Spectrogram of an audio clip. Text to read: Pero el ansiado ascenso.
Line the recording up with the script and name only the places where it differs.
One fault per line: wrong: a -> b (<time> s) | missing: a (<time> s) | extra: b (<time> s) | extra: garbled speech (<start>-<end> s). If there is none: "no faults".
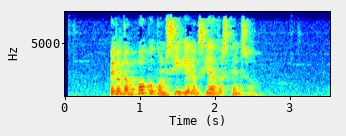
extra: tampoco consigue (0.8 s)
